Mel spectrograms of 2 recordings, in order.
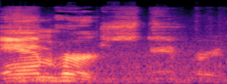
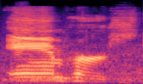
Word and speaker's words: Amherst: they went to amherst amherst you gotta create you got an unchanged well you don't pronounce the h amherst amherst whatever [ __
